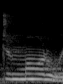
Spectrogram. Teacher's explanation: जो म है इस साउंड पे हम स्ट्रेस देते हैं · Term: वर्ड एक्सेंट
